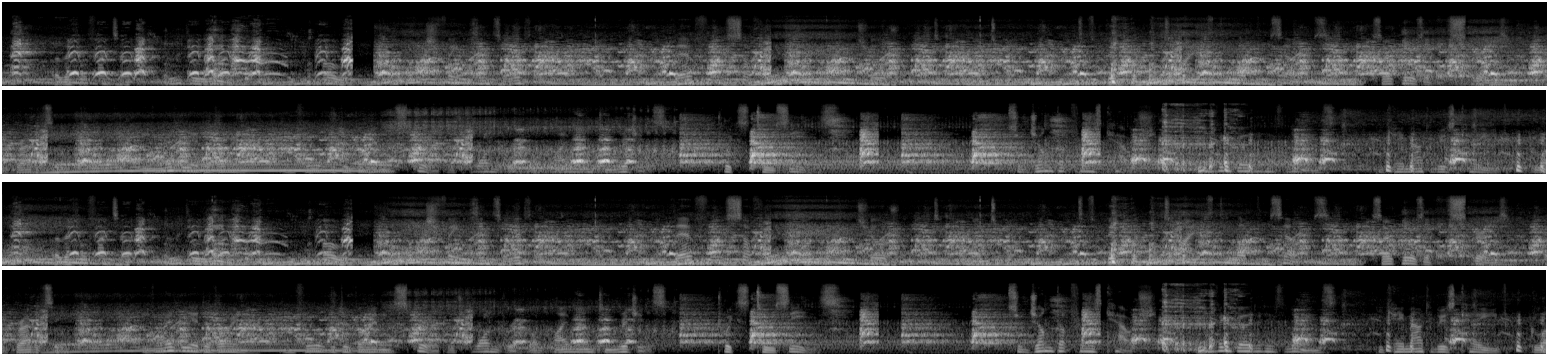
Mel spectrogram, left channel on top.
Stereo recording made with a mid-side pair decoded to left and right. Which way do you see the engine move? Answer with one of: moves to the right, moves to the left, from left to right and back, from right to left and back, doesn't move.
moves to the left.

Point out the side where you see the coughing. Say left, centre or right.
centre.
